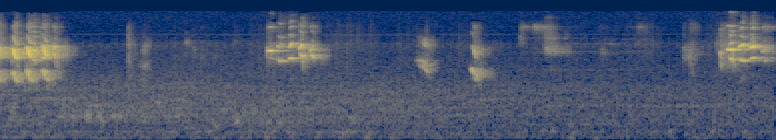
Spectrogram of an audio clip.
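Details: Caged red-fronted serins starting to moult utter loud high chirps at the start, middle and end, with scattered softer ticking notes between, over a quiet background.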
